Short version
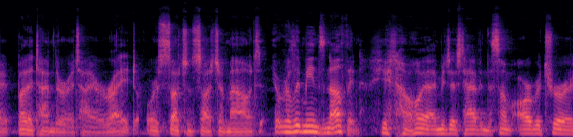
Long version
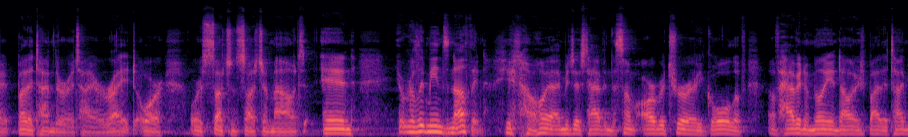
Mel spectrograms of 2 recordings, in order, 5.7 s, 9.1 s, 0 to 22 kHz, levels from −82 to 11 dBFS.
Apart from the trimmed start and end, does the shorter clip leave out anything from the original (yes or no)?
yes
